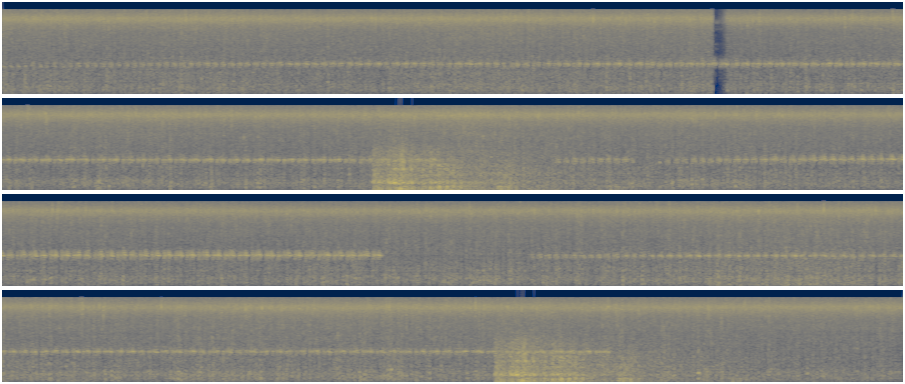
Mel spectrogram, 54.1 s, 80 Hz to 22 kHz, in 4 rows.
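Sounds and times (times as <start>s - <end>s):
steady rain: 0.0s - 54.0s
thunderclap rumbling: 19.1s - 23.6s, 47.9s - 53.4s.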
